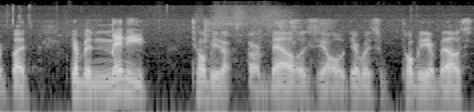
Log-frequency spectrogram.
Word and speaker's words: Tubular Bells: He played all the instruments on the majority of his albums, including Tobar Bells, which later became the theme music for the Exorcist movie back in '73. You mean Tubular Bells?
